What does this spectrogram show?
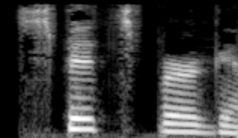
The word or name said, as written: Spitzbergen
